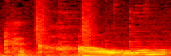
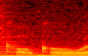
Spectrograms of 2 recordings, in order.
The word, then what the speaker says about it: Cacao: NYX retractable lip liner in the color Cacao. I'm not even sure if I'm saying that wrong. I'm probably saying it wrong, probably like cocoa, and like it's spelled C-A-C-A-O. That was the French side, guys.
